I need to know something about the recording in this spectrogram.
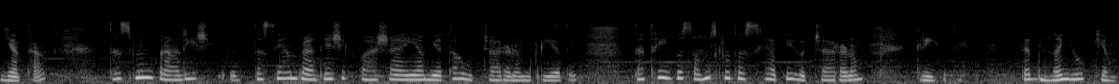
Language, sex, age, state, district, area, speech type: Sanskrit, female, 30-45, Maharashtra, Nagpur, urban, spontaneous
